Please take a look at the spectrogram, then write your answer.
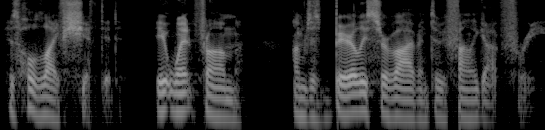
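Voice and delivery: low, very soft, intimate confiding; hushed sincerity. Real, not acted. Preacher empathizing with suffering churchgoers, hushed and sincere. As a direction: drop right down and speak gently from pain.

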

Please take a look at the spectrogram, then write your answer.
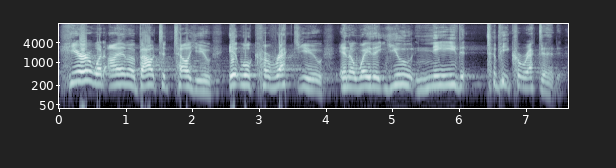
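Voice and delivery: high, loud preaching in Jesus' words; urgent appeal. Retold or imitated. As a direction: press every word home forcefully. Voicing Jesus demanding to be heard.

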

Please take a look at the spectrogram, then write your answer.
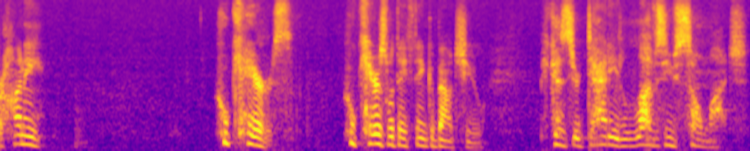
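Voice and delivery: very soft, gentle reassurance; tender fatherly comfort. Acted. Dad consoling his crying daughter, hushed and tender. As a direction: soothe her softly, close and loving.

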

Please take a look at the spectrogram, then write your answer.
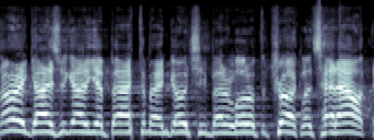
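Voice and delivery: loud call to the group. Retold or imitated. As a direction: round everyone up to leave. Calling the crew to leave.

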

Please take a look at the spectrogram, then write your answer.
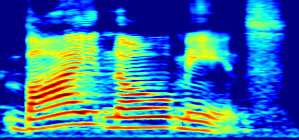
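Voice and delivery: very slow, every word of "By no means" weighted; solemn, drawn-out "By no means"; emphatic. Acted. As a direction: draw out "By no means" firmly and slowly. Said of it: "Very emphatically, he says".

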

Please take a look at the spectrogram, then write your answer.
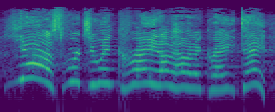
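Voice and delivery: high, sugary phone greeting; sweet Southern belle. Retold or imitated. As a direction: switch instantly to syrupy charm. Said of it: "she sounds like a sweet Southern belle".

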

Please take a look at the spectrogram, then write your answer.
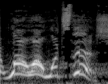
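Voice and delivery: high, loud hammed-up "whoa, whoa"; mock startled parent. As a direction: play a parent catching a kid, exaggerated. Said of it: "God, t".

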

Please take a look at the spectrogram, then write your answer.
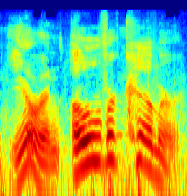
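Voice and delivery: high, slow Southern prosperity-preacher drawl; mock Southern accent, swooping up on the big word. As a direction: draw it out like a loud Southern preacher. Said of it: "why they have that southern accent".

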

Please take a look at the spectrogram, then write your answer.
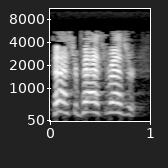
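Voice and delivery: high, loud calls from the back of the church; calling out loud. Retold or imitated. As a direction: shout for the pastor across the room. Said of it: "not a very loud guy ever".

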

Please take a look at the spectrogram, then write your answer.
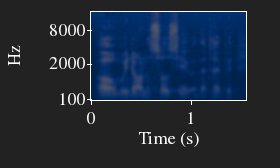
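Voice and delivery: lightly voiced sniffy church member, fast; snooty dismissal. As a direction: brush the stranger off, a touch prim. Voicing snobbish church members.

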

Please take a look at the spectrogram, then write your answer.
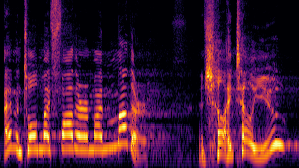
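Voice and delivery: high-pitched incredulous comeback; acted disbelief, voice leaping up; indignant retort. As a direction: throw it back as an offended question. Acts Samson's indignant reply to wife.

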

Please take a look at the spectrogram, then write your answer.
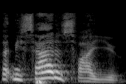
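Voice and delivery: soft, spaced-out invitation; hushed, unhurried appeal; Jesus inviting. Acted. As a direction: voice Jesus gently, with long pauses. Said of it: "And he says".

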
